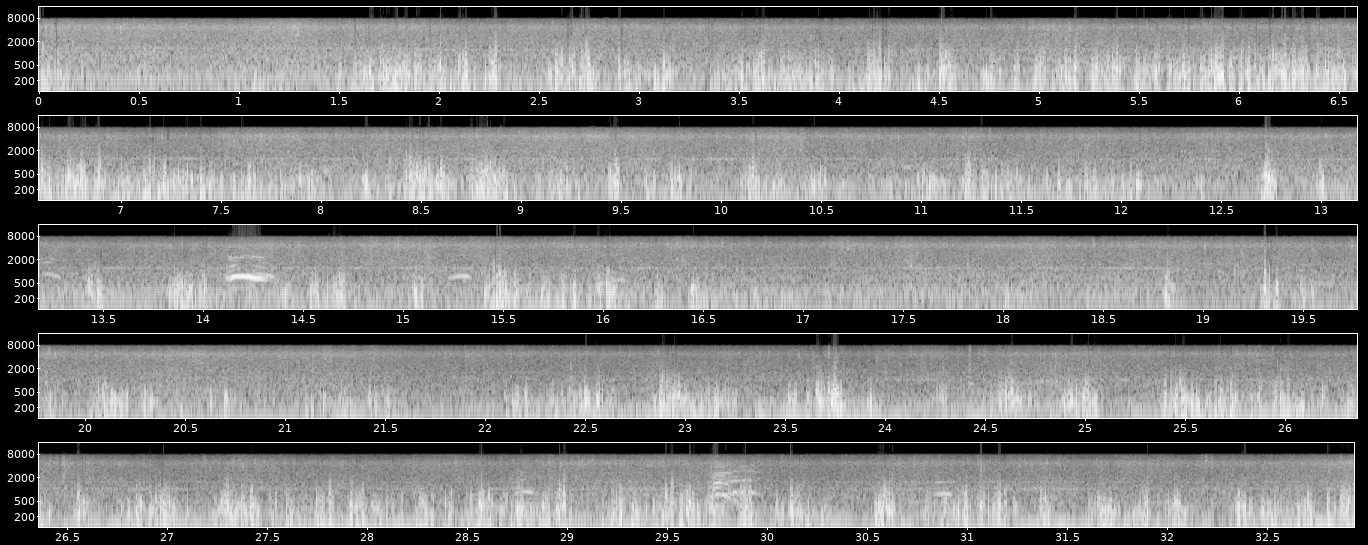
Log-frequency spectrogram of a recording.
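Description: Wind buffeting the microphone on open water, over a steady motor hum whose pitch shifts about two-thirds of the way through. Outrigger canoe paddles splash as they stroke through the water.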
